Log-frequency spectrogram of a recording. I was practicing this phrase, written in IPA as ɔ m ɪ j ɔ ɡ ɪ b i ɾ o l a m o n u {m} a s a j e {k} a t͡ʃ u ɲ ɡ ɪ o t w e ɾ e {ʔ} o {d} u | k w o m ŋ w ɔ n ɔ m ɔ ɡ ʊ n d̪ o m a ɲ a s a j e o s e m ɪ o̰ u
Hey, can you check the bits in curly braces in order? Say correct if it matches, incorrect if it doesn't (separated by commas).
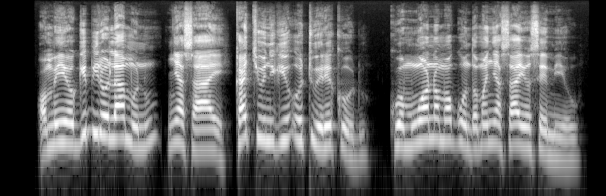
incorrect, correct, incorrect, correct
